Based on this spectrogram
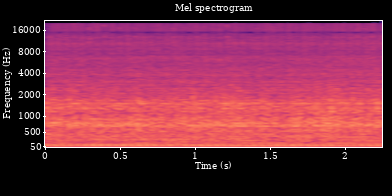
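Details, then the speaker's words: Generator revived after sitting 5+ years with parts missing, bench test-fired on little fuel, makes power: steady low even drone, no surging, but governed speed sounds a little low; owner suspects low RPM, untested; engine running at low speed. "I still don't know if that RPM is quite right. It doesn't Sounds like it might even be a little low."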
